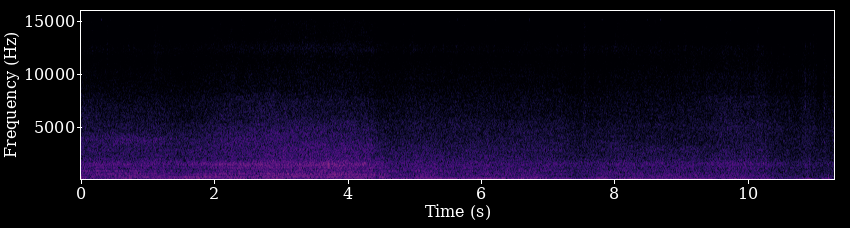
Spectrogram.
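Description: A motor vehicle's engine running steadily nearby: an even, low-pitched hum with several steady tones, its pitch shifting slightly about four seconds in.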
